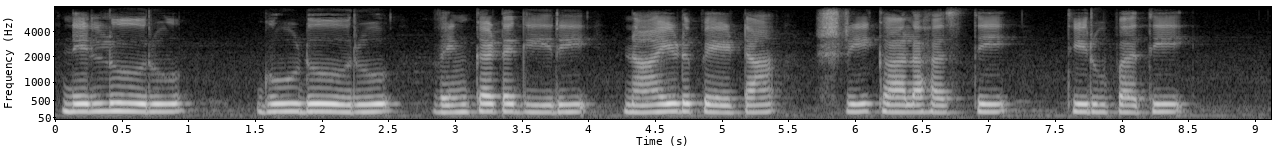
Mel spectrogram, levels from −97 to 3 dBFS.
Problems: none marked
